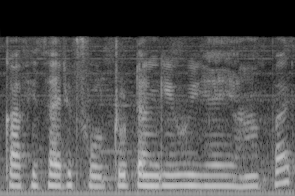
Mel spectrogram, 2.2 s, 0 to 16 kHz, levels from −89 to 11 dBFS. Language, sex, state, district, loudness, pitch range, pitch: Hindi, female, Chhattisgarh, Raipur, -17 LUFS, 195-205 Hz, 200 Hz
